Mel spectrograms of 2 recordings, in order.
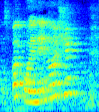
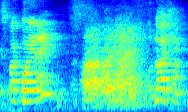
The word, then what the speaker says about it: спокойной ночи: Спокойной ночи. Okay, once again. Спокойной. Yeah, you just look here. Спокойной. Ночи.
